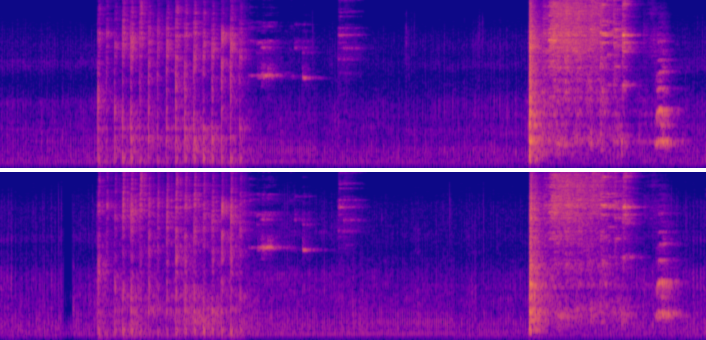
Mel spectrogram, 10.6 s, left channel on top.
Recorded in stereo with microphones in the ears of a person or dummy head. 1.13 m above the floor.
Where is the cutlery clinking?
10° left (ahead or behind), 2.5 m.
